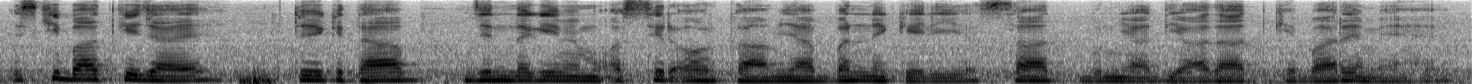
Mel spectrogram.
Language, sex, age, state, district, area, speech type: Urdu, male, 18-30, Delhi, North West Delhi, urban, spontaneous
